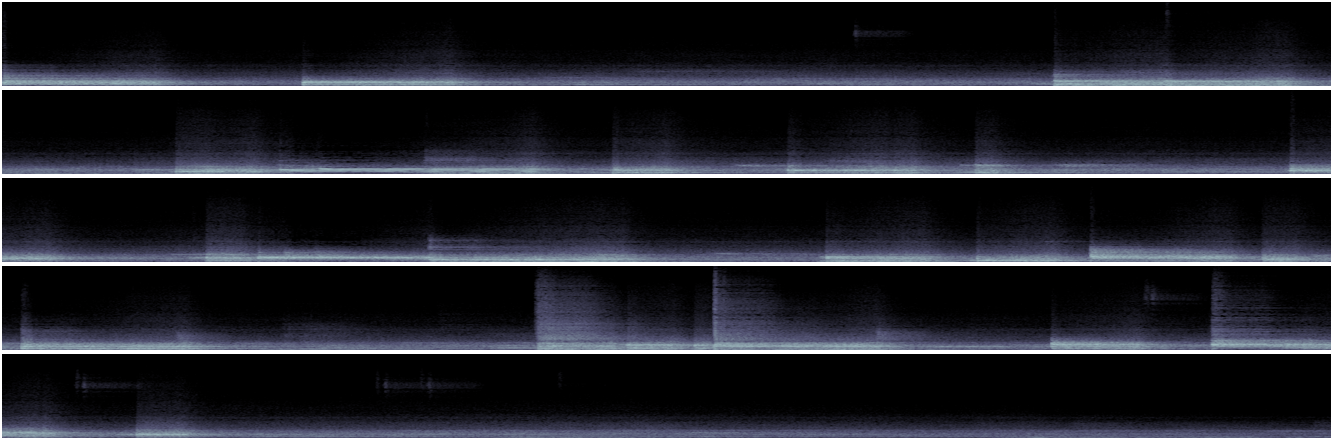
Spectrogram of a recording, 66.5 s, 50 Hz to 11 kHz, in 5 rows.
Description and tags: Spooky Ambient
A one minute sample that can be used as an ambient backround sound. A lot of hits, noise and a some other sounds.
I made this sample in Fl Studio 12.
Was recorded with "HD webcam C310".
